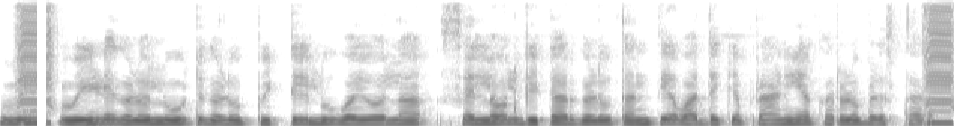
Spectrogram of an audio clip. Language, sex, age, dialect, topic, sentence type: Kannada, female, 31-35, Central, agriculture, statement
